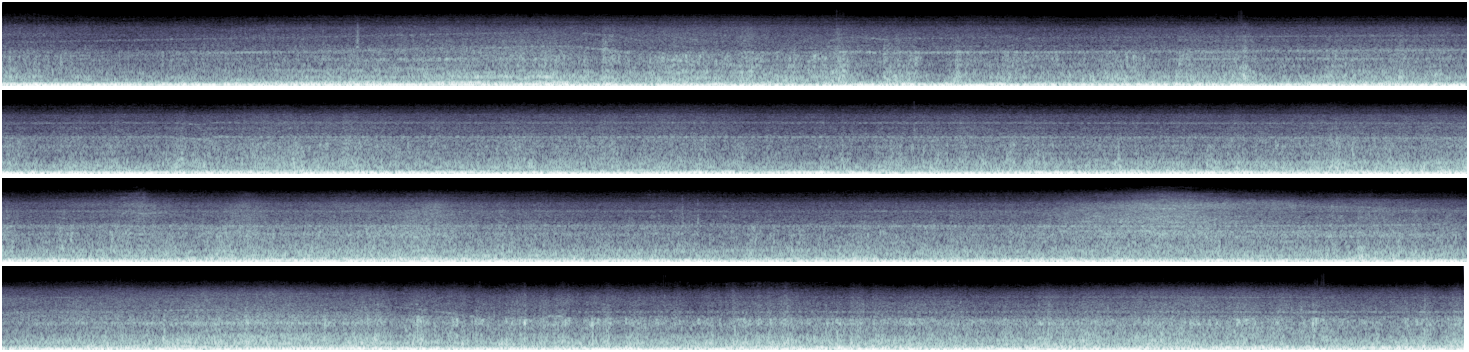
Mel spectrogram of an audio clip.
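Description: Motorcycle on the move, heard from a camera mounted on the bike: a loud, steady wind rumble on the microphone over the engine and road noise, with a faint high whine and a few brief hissing rushes past the middle.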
